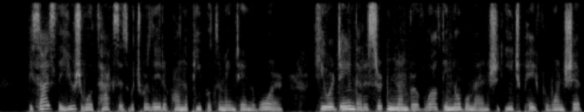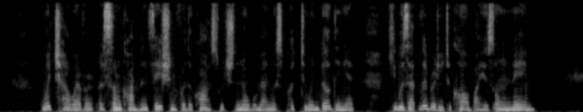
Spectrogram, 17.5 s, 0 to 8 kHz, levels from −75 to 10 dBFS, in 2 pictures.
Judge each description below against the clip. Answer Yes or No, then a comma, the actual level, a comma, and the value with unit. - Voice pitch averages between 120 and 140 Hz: No, medium, 185 Hz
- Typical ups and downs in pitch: No, narrow, 2.0 semitones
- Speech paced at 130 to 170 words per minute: No, average, 190 wpm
